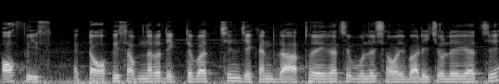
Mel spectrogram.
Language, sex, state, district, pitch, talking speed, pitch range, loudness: Bengali, male, West Bengal, Dakshin Dinajpur, 130 Hz, 180 wpm, 125-135 Hz, -16 LUFS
